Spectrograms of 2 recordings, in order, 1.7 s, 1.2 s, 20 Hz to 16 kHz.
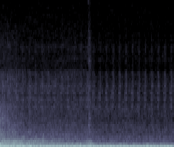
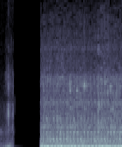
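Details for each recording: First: VW TDI diesel in a T3 van, after the inlet manifold cleaning and a rough-running, smoky episode: the idle has settled into a steady, even low drone with no hunting. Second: VW TDI diesel in a T3 van after inlet manifold cleaning: clatters into a heavy, lumpy, slightly uneven idle with deep pulsing beat, from the injection pump turned up far for more fuel.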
